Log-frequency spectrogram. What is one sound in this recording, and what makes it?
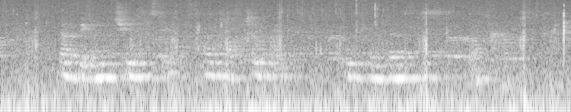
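An eggshell crackles softly as fingers peel it.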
